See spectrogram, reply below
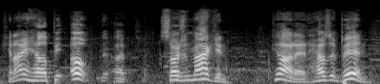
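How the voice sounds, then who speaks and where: Man playing a forceful, edgy ex-Marine crook. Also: sits high, very animated, normal speed, soft background music, exaggerated voice. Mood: uneasy, defensive. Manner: gruff, slangy, defensive. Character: edgy male ex-Marine turned nervous crook, defensive. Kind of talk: detective radio drama acting.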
